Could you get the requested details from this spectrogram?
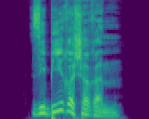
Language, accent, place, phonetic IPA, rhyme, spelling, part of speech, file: German, Germany, Berlin, [ziˈbiːʁɪʃəʁəm], -iːʁɪʃəʁəm, sibirischerem, adjective, De-sibirischerem.ogg
- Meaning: strong dative masculine/neuter singular comparative degree of sibirisch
